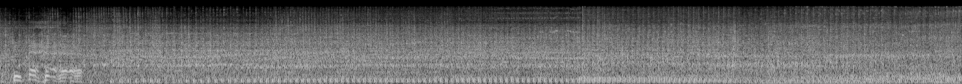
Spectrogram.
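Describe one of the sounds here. A small kart engine runs with a loud buzzing drone.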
